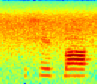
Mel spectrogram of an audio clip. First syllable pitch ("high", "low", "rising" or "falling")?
high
